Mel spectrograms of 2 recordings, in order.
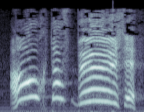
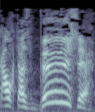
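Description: First: High, very loud, drawn-out cry; stretched, soaring shout; emphatic preacher's shout. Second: Said in the usual way. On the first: Real, not acted. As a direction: thunder it out slowly from the pulpit. Preacher repeats the phrase for emphasis.

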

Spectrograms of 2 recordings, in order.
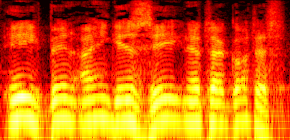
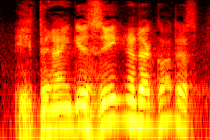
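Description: First: Langsames, abgesetztes Bekenntnis; Schritt für Schritt. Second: Said in the usual way. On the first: Shown as a demonstration. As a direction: sprich es langsam, Wort für Wort wie im Gehtakt. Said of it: "reh jeden Schritt, den du machst". (langsam und nachdrücklich skandiert) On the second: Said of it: "reh jeden Schritt".

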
